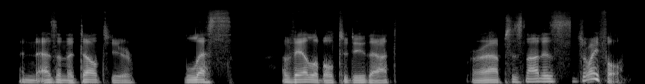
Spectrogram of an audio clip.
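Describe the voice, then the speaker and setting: Over a quiet background, a man with a fairly low pitch speaks at a moderate pace with long, frequent pauses, in a dry, close sound with no echo. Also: fairly even intonation. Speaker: podcast co-host. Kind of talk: casual chat. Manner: loud.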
